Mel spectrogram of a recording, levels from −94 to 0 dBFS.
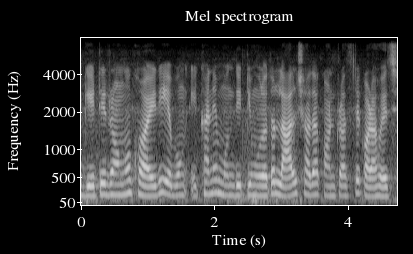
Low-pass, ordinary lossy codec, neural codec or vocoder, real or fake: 7.2 kHz; none; none; real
